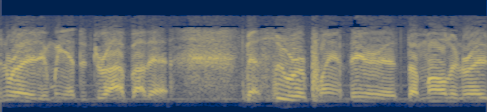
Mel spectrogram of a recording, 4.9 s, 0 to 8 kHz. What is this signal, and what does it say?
Emergency Alert System (SAME) tones, heard as harsh buzzing bursts, with speech. It is heard from 0.3 to 4.0 s.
